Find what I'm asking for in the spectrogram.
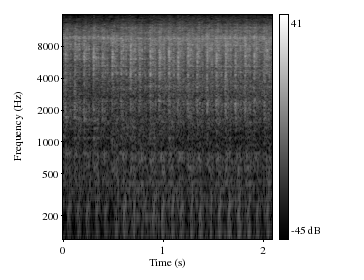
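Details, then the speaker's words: Old Kawasaki KLT185 three-wheeler pulled from a snowbank after sitting, first run: even steady idle with regular low beat, no misses or knocks; normal idle. "it is just turnning like a kitten wow man that is crazy let her sit here and idle for a little bit that's just fantastic"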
